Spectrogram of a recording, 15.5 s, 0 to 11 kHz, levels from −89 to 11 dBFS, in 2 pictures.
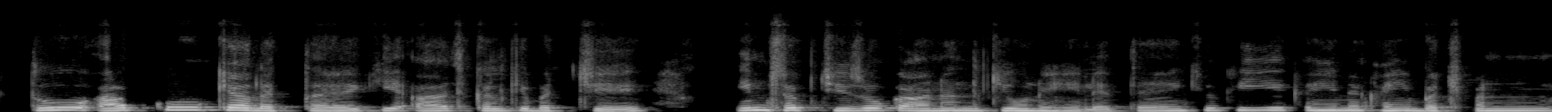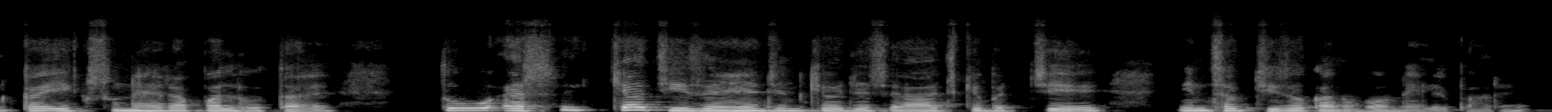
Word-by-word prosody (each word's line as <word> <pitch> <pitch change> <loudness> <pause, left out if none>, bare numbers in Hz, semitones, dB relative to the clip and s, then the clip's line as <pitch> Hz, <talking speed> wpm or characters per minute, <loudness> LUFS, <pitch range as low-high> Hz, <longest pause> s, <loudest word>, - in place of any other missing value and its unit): तो 240 +2 +4 0.2
आपको 255 +3 +1
क्या 240 -2 +7
लगता 180 -2 -1
है 165 +1 +1
कि 170 +3 -3
आजकल 185 +1 -1
के - - +2
बच्चे 155 +1 -3 0.5
इन 230 +1 +5
सब 230 +1 +2
चीज़ों 205 +1 +2
का 205 - +2
आनंद 190 0 +2
क्यों 185 -1 +4
नहीं 150 -3 0
लेते 135 +3 -5
हैं, 180 +3 0
क्योंकि 210 +3 -5
ये - - +2
कहीं 200 -2 +3
न 205 0 +2
कहीं 190 +1 +2
बचपन 175 +2 -1 0.4
का 185 - +1
एक 175 -2 0
सुनहरा 175 -2 +2
पल 160 -1 +2
होता 150 0 -4
है। 150 +1 -10 0.5
तो 215 +1 +2
ऐसी 200 +4 0 0.2
क्या 255 0 +5
चीज़ें 180 -2 +4
हैं 175 +1 +5
जिनकी 170 +1 -2
वज़ह 170 0 0
से 180 - -2
आज 160 0 -4
के 170 - -2
बच्चे 155 +1 -3 0.4
इन 200 0 +3
सब 190 -1 0
चीज़ों 170 -1 0
का 155 -1 0
अनुभव 135 -2 -6
नहीं 125 -1 -12
ले 125 - -13
पा 130 +2 -20
रहे 150 +4 -19
हैं? 170 - -13
180 Hz, 195 wpm, -23 LUFS, 160-200 Hz, 0.5 s, क्या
